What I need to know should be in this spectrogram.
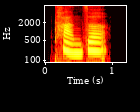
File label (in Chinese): "毯子", Chinese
